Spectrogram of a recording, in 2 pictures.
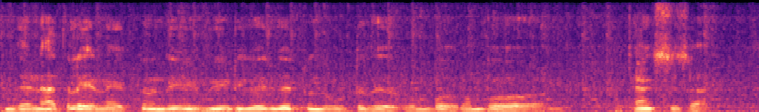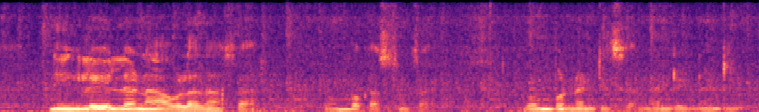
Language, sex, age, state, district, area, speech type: Tamil, male, 60+, Tamil Nadu, Mayiladuthurai, rural, spontaneous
